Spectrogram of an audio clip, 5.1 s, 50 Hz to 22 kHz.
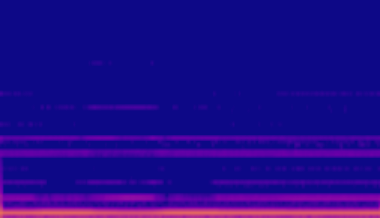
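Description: Steady pure sine tone at about 743 Hz from a loudspeaker driving a resonance tube, near the tube's third resonance (n = 3). It dips slightly in level about a second and a half in, then comes back and holds steady.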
